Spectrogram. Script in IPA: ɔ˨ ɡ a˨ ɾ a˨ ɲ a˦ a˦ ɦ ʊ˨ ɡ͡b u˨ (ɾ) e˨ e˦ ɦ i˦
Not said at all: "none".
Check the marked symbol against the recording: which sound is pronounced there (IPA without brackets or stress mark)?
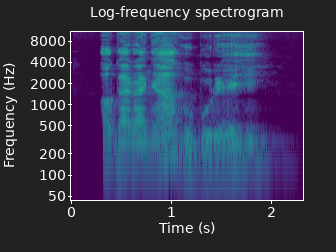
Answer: ɾ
